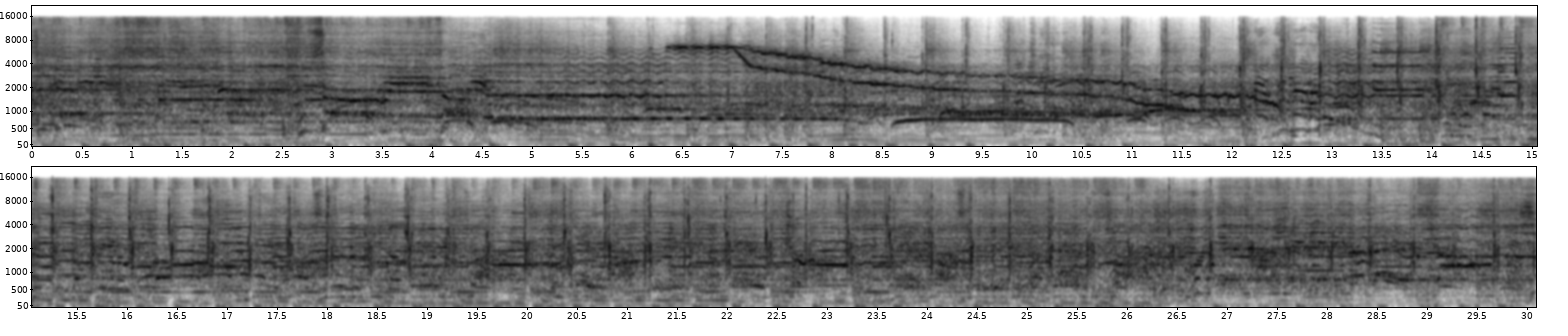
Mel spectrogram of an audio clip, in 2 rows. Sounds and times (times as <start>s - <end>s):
Applause: 0.0s - 30.0s
Cheering: 0.0s - 30.0s
Crowd: 0.0s - 30.0s
Music: 0.0s - 30.0s
Clapping: 7.0s - 30.0s
Speech: 12.2s - 13.4s.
